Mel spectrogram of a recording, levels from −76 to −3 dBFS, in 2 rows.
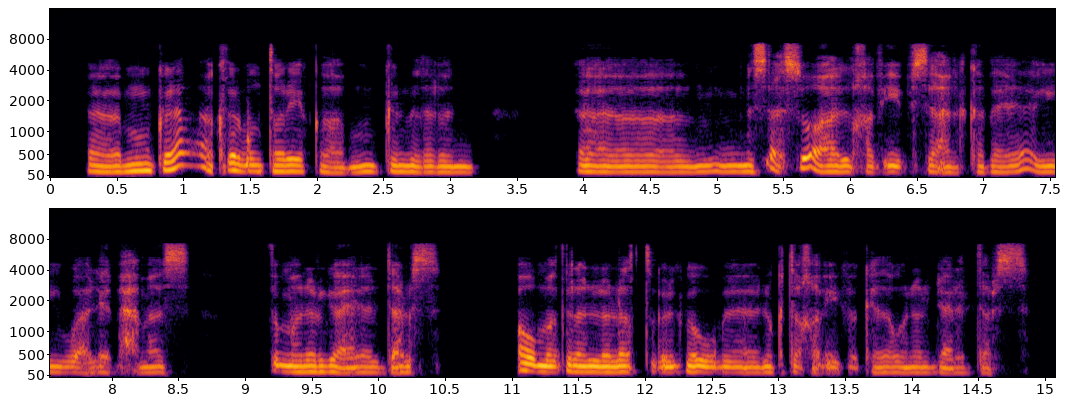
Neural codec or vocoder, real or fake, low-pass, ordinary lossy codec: codec, 16 kHz, 4 kbps, FunCodec, trained on Chinese and English, 50 frames a second; fake; 7.2 kHz; AAC, 48 kbps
